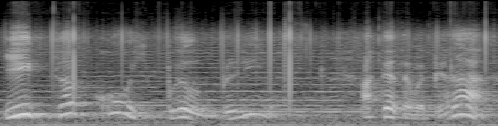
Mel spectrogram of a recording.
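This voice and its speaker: A man narrating a children's fairy tale theatrically, with dramatic phrasing and pauses, as a storyteller in an audio play. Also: high voice, huge pitch swings, poor audio. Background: music.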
